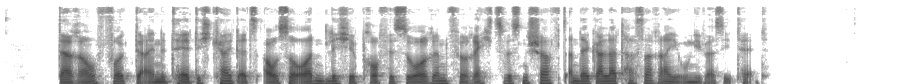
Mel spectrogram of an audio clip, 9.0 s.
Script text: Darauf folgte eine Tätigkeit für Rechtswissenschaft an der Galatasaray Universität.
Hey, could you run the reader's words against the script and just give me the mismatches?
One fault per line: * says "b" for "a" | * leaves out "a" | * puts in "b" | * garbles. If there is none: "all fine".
* puts in "als außerordentliche Professorin"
